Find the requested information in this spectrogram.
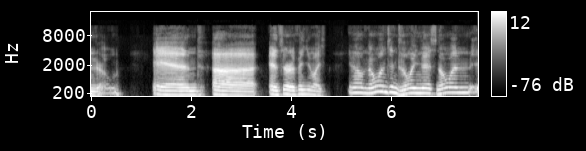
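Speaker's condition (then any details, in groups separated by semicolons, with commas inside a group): Congenital muscular dystrophy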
